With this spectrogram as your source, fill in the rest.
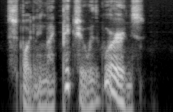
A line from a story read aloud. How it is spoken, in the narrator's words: she muttered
